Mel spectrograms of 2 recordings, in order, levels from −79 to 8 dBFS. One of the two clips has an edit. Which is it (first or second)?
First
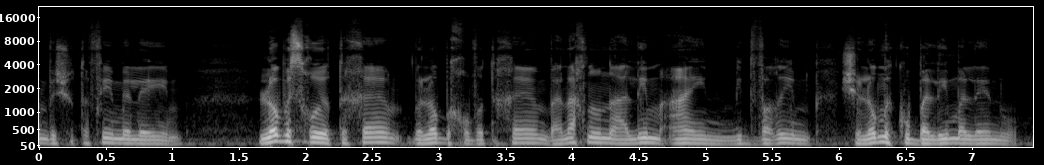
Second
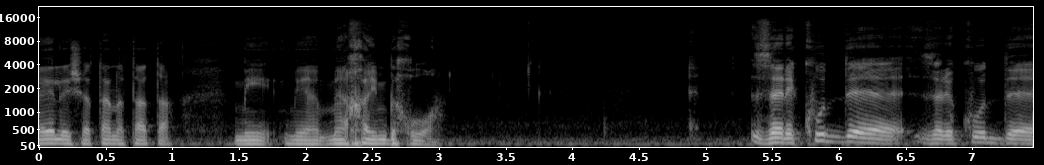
second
